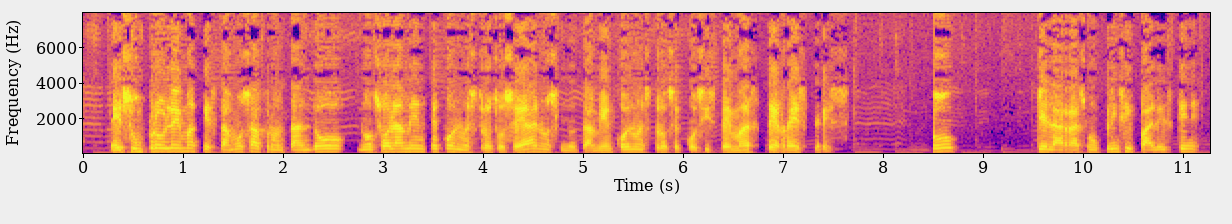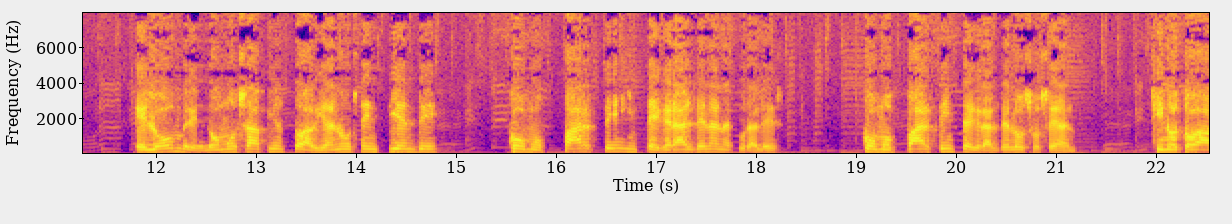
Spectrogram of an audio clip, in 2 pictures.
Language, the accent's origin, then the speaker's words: Spanish; Bogotá, Bogotá Capital District, Colombia; also born or lived in Caribbean coast; aunque soy de Bogotá, casi toda mi vida la he pasado en la costa, principalmente en el Caribe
